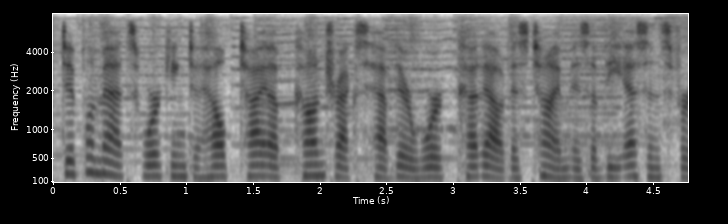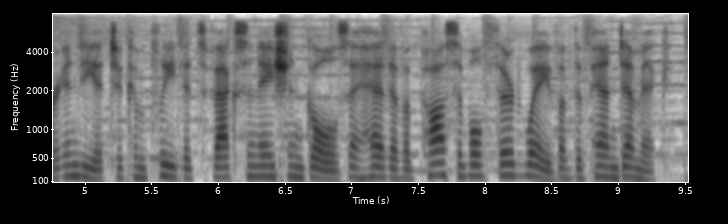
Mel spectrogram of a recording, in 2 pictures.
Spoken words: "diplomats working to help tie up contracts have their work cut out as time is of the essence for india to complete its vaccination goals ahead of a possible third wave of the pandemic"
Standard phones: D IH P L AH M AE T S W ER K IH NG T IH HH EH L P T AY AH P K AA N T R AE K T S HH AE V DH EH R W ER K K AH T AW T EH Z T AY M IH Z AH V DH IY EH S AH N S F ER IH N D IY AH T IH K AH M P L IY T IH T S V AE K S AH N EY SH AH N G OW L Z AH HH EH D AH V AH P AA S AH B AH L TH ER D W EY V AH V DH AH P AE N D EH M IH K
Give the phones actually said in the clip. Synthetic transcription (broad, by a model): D IH P L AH M AE T S W ER K IH NG T IH HH EH L P T AY AH P K AA N T R AE K T S HH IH V DH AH R W ER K K AH T AW T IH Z T AY M IH Z AH V DH IY EH S AH N S F ER IH N D IY AH T IH K AH M P L IY T IH T S V AE K S AH N EY SH AH N G OW L Z AH HH EH D AH V AH P AA S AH B L TH ER D W EY V AH V DH AH P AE N D EH M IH K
